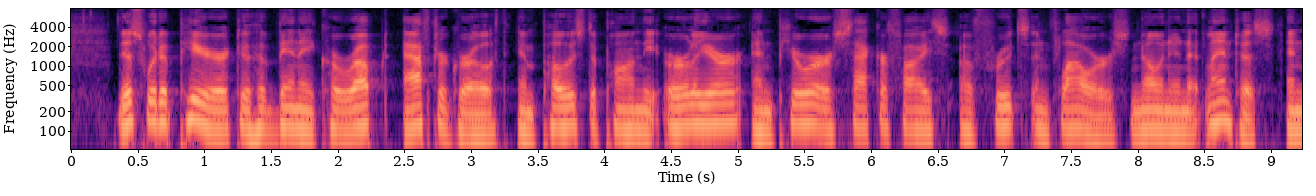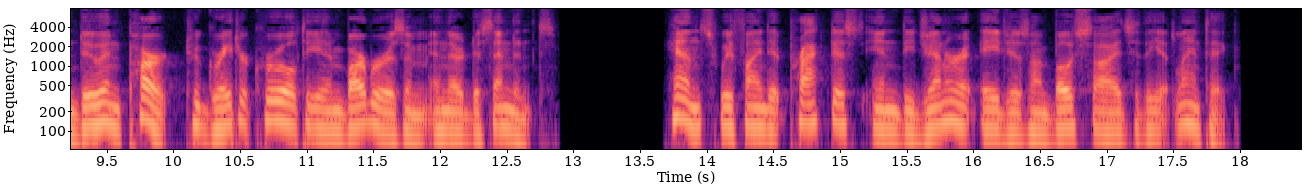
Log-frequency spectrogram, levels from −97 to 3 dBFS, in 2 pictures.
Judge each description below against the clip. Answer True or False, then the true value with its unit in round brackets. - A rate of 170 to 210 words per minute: False (160 wpm)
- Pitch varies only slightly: False (3.3 semitones)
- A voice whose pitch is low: True (110 Hz)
